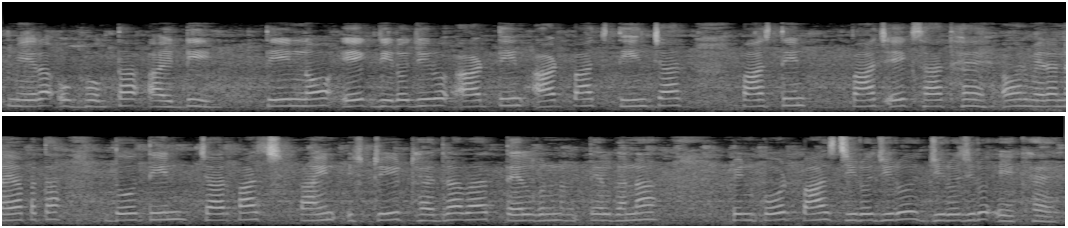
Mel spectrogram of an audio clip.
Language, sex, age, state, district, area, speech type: Hindi, female, 45-60, Uttar Pradesh, Sitapur, rural, read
